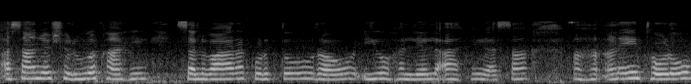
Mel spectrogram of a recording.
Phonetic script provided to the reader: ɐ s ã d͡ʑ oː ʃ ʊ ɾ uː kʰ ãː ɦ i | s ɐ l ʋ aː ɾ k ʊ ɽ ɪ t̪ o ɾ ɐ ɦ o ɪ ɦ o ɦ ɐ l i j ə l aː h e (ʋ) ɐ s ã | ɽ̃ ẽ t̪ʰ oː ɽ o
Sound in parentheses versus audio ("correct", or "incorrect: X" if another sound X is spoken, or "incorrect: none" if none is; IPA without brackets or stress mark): incorrect: none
